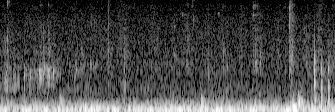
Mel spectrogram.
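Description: Faint handling noises as a harmonica case is opened: a few small clicks and rustles, over a low steady hum.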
